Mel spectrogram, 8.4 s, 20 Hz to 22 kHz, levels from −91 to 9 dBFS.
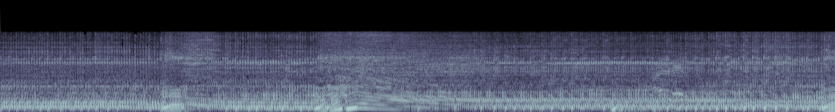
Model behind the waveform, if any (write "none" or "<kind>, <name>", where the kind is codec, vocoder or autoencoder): none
